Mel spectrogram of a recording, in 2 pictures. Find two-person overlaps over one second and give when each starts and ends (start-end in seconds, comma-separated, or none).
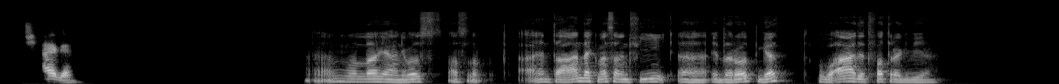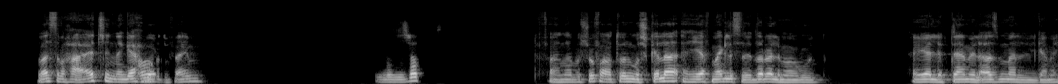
none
